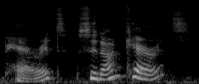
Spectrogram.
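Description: A woman voicing a bossy, insistent know-it-all cat from a storybook, with emphatic, drawn-out delivery. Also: fairly high pitch, wildly swooping pitch, darkish tone, slightly rough, pitched above the performer's own voice, full character voice. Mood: insistent, explaining.

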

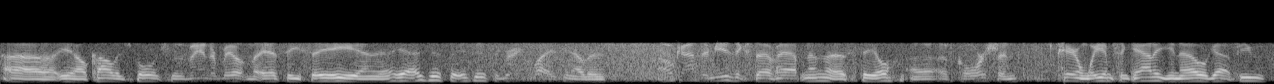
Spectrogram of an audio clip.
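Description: A man's voice: mid-range voice, steady tone, normal speed. A man from the United States chatting over amateur radio in an easygoing, folksy way, through a radio effect. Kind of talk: casual radio chat. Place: received over shortwave radio. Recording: noisy, hissy narrow-band ham radio signal.

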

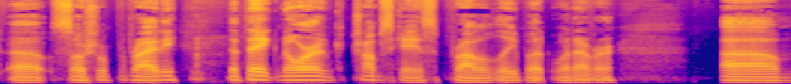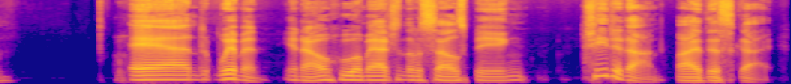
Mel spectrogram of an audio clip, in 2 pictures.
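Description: A man's voice: on the low side, darkish tone, dry recording. A man co-hosting a podcast, chatting casually with a wry, profane edge. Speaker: podcast co-host. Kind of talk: casual comedic chat.

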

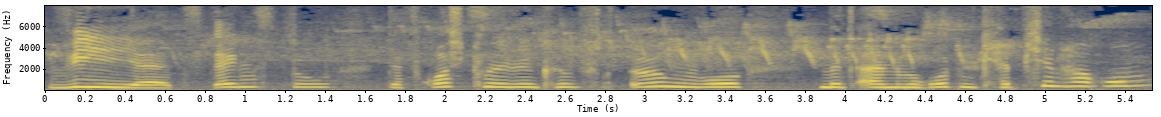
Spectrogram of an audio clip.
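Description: A woman playing Janno, a curious, impulsive young rescuer in a children's radio play, asking quick questions. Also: high voice, steady tone, a little hiss or hum.

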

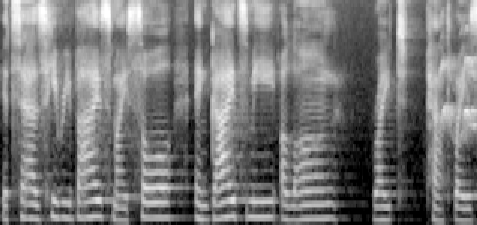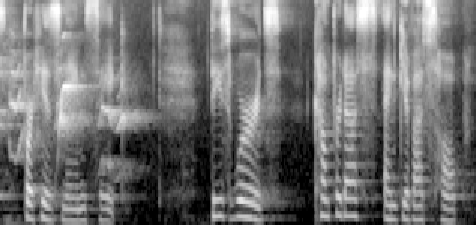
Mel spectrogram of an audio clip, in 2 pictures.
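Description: Slow, measured woman preaching in a reverberant church. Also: on the low side, fairly even intonation. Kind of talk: sermon. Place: church sanctuary, at a wooden pulpit. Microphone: gooseneck pulpit microphone. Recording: long reverberant church hall.

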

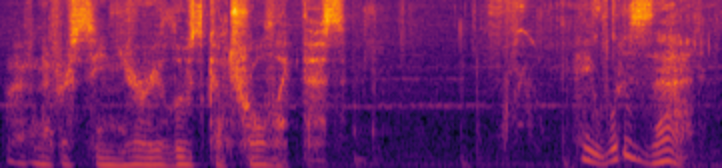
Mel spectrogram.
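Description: A man's voice: medium pitch, animated, measured pace, faint music behind, natural voice. An actor playing a quippy, earnest young male superhero in a video game, talking in a wry, joking inner monologue over a game score. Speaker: game hero.

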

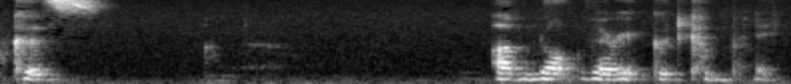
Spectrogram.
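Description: A woman acting a stage monologue as a despairing grown daughter explaining herself to her mother in halting, hesitant phrases. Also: medium pitch, level tone, vocal fry, dark tone, poor audio. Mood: resigned, sorrowful.

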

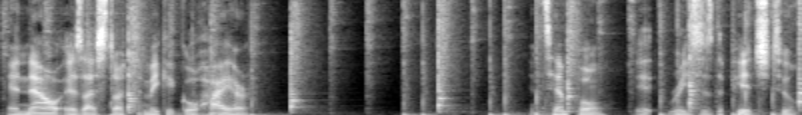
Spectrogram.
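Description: A man with a fairly low voice gives a music production tutorial. He explains each step casually, like an instructor walking a student through the software, speaking close to the mic. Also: unhurried.

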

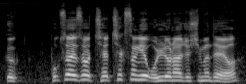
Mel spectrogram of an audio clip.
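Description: A man's voice: high-pitched, fast, pushed and bright, no echo. An actor playing a friendly, chatty and easily flustered young male office worker in a Korean audio drama. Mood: busy, flustered.

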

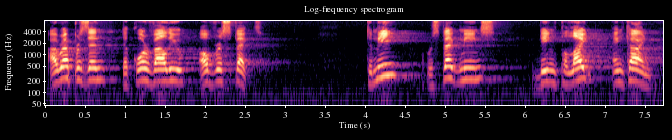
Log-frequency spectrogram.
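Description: Brief: teen male cadet from Portugal, high voice, loud and projecting, echoing hall. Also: slow pace. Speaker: military academy cadet. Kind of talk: formal memorized speech. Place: dark auditorium stage. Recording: echoey hall, distant mic.

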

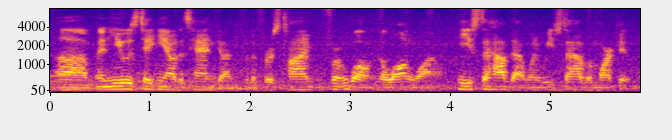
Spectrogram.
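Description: A middle-aged man answering interview questions in a relaxed, rambling way, full of fillers and restarts. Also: deep voice, fast, noisy background. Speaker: interview guest. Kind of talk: casual interview.

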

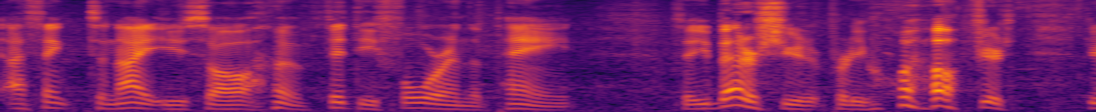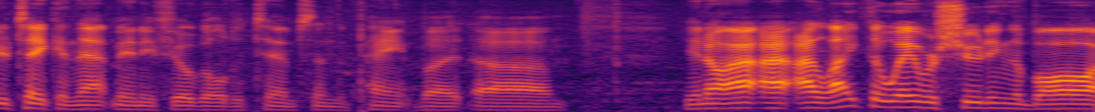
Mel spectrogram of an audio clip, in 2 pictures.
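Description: A middle-aged man, a head basketball coach, giving a postgame interview in a thoughtful, rambling way full of restarts and fillers, on a headset mic. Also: fairly low pitch. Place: small studio booth with a logo backdrop.

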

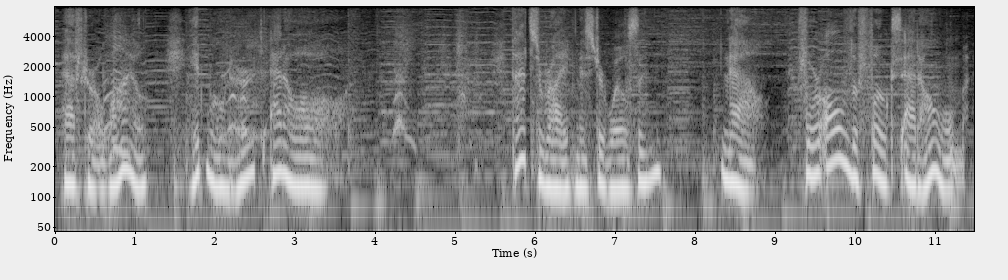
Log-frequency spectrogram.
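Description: A man playing a gleefully sinister radio show host in dark comedic audio theatre, theatrical and mock-soothing. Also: on the high side.

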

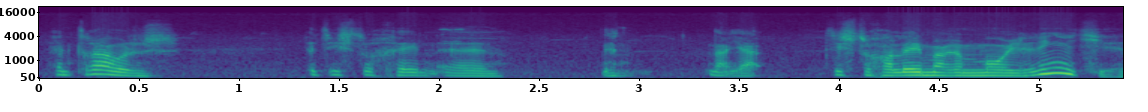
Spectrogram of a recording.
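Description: High-voiced, headstrong young lover. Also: male voice, moderate pace, creaky, breathy edge. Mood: defiant. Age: young adult. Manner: impulsive, intense. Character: headstrong, passionate young farmer's son in love. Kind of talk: Dutch radio drama acting.

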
